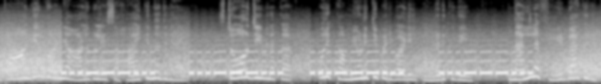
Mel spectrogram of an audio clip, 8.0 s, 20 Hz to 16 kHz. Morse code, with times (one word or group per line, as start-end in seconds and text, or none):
0.8-2.1 <SOS>
2.5-3.8 <SOS>
4.1-5.4 <SOS>
5.9-7.1 <SOS>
